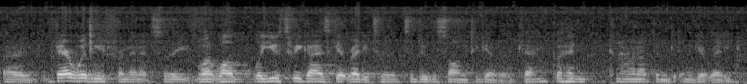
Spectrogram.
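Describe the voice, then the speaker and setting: Male live radio host, unscripted and halting, roomy sound with some noise. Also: medium pitch, fairly even intonation. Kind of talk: unscripted stage talk to a live audience. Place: stage of a live radio show. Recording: echoey hall reverb, noticeable background noise.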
